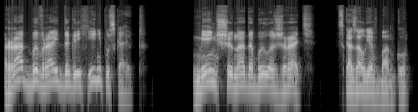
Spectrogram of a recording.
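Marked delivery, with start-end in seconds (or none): none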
